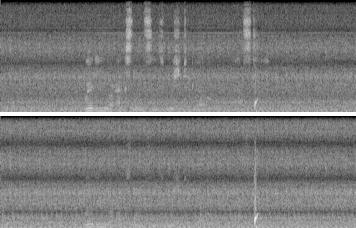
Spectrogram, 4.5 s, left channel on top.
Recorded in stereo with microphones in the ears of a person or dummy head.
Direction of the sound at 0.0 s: 10° right (ahead or behind).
